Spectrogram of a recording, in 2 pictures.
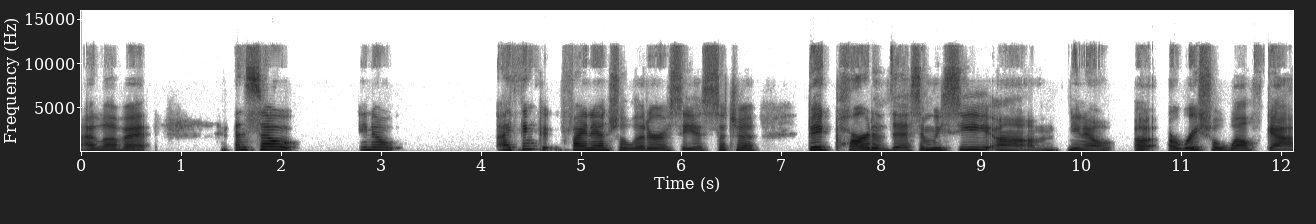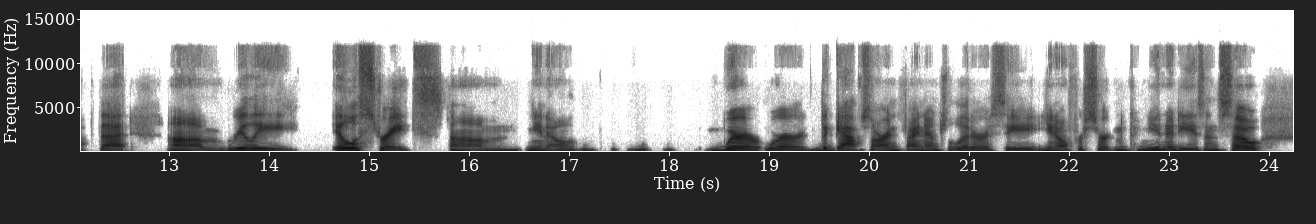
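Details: Adult female speaker; normal speech.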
